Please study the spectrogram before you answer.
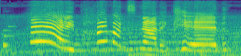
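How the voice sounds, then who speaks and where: A woman's voice: extremely high pitch, wildly swooping pitch, slow pace, full character voice. A woman voicing a small, childlike fairy companion in an anime game, chirpy, curious and easily indignant. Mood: excited, indignant. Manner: exclaims, speaks of herself in third person. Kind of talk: anime video game voice acting. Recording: game music behind the voice.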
